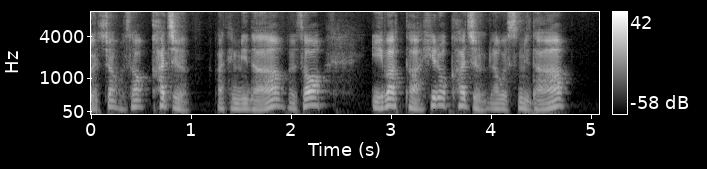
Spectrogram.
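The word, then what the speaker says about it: 井端弘和: 끝단은 바타, 클홍은 히로, 할화는 아까 전에 카즈라고 읽는다고 했죠. 그래서 카즈가 됩니다. 그래서 이바타 히로카즈라고 있습니다.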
